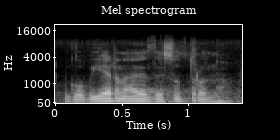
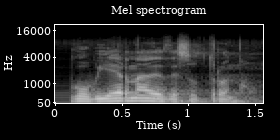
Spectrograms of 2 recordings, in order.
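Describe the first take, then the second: No difference in how they are said.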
